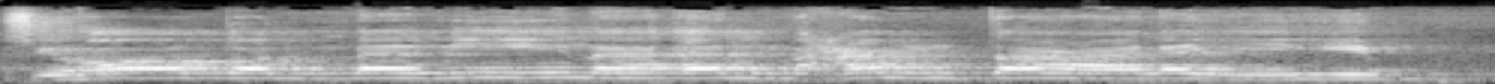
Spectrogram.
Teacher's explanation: Adapun huruf ta itu pada mim mati bertemu dengan ta tu, huruf ta tu tak payah kita duk buat keluar angin bagi banyak-banyak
